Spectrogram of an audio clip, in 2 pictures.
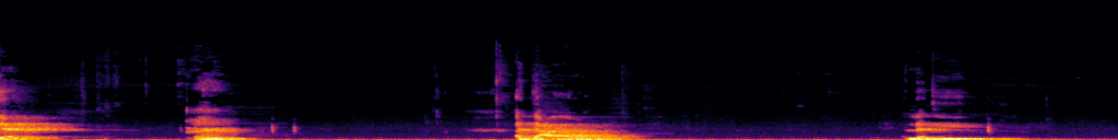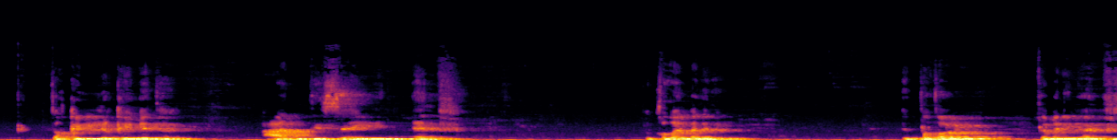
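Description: An older man speaks calmly into a microphone, with pauses between phrases.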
